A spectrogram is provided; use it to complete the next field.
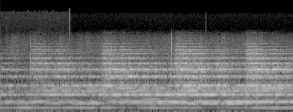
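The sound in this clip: Church bells ring in the old quarter of a town, a few slow, resonant strikes rising over a sustained, humming drone of overlapping tones at moderate loudness.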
